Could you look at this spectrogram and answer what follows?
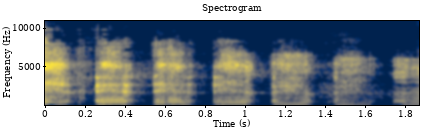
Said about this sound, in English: Why is she coughing? Is she okay?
